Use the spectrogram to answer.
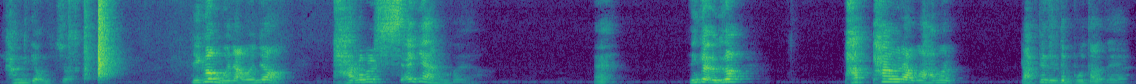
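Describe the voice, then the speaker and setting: A man's voice: sits high, very animated, moderate pace, long pauses, a bit bright, echoey room. A man leading a Bible study lecture, reading passages aloud and explaining words, often repeating key terms. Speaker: Bible teacher.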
